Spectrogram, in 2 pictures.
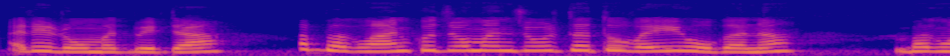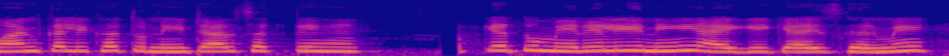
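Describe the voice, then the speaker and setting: A man voicing a gentle, affectionate elderly father in a cartoon story, talking in a soothing, coaxing way. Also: high voice, fairly even intonation, normal speed. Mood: consoling. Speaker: father and grandfather. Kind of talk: Hindi cartoon moral-story voice acting. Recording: tinny phone-like sound.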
